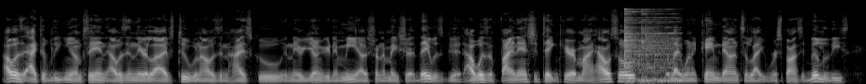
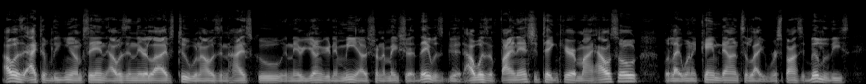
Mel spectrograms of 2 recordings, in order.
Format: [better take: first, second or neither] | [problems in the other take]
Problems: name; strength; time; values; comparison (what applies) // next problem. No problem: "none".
second | clattering dishes; loud; at 6 s; peak 2 dB above the speech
